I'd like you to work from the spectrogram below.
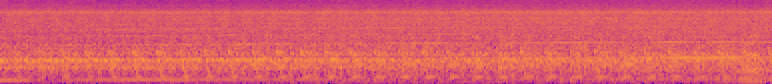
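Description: A Vevor PCP high-pressure air compressor pumps steadily with a dense, rapid mechanical chugging and rattle, running loud and continuous alongside whirring fans.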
